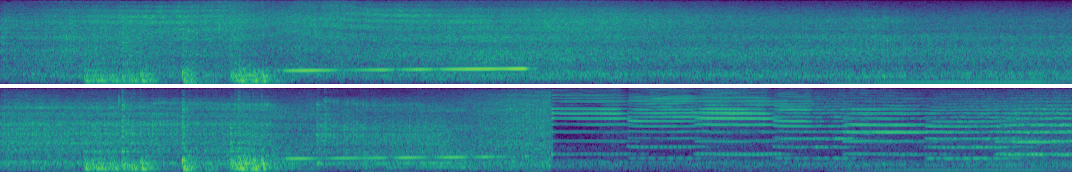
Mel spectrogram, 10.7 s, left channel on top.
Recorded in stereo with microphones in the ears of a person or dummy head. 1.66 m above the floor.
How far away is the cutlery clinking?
About 2.5 m.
